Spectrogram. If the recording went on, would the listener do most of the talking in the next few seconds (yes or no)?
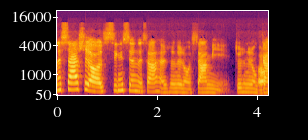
yes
